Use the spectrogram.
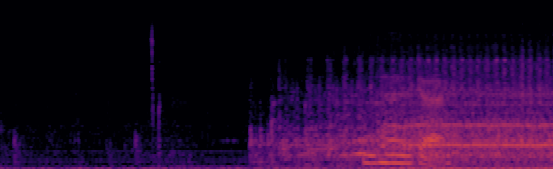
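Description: A sewing machine top stitches a messenger bag, starting partway through as a steady whirring hum that builds louder and close, preceded by soft handling sounds, with a brief spoken remark during the clip.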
